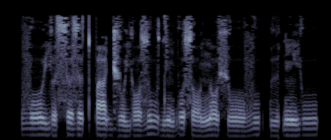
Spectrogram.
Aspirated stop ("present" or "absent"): absent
